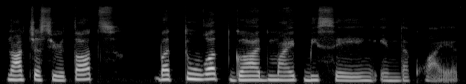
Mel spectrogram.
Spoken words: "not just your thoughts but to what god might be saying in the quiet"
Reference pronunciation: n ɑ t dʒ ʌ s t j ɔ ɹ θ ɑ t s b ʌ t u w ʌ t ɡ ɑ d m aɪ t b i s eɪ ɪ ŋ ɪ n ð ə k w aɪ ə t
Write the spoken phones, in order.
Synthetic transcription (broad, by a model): n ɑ t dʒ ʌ s t j ɔ ɹ t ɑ t s b ʌ t u w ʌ t ɡ ɑ d m aɪ t b i s eɪ ɪ ŋ ɪ n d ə k w aɪ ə t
